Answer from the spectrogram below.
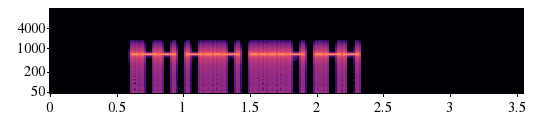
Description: Morse code, heard as a keyed tone, about 34 wpm, 700 Hz. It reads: WX4W
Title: Call Signs Repeated 2x - 35wpm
